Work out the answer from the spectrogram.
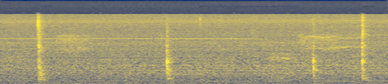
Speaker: Hear that clicking? See? And every time it has a problem, it does that.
